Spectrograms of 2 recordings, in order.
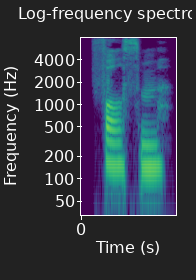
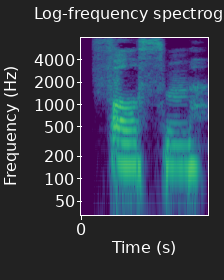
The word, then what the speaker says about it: fulsome: folsom Both US and UK have the same pronunciation of this word. Stress full. Keep sm soft and quick. folsom folsom Stress full. Keep sm soft and quick.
